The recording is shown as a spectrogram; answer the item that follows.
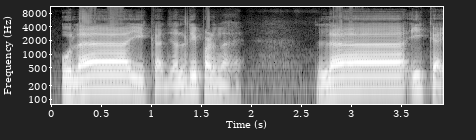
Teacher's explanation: لائک یہاں پر کھینچنا ہے، مد متصل ہے، 4 الف کی مقدار کے برابر کھینچ کر پڑھیں گے، کا کو کھینچنا نہیں۔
